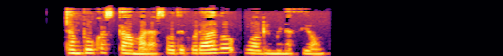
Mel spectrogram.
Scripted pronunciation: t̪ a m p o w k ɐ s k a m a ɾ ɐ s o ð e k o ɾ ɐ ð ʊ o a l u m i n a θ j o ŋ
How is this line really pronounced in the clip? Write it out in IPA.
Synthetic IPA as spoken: t̪ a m p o w k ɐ s k a m a ɾ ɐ s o ð e k o ɾ a ð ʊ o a l u m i n a θ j o ŋ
